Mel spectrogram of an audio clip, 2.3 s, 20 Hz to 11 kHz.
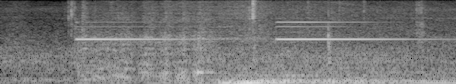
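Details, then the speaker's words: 2007 Ford Mustang GT convertible, dealer-maintained, 40,696 miles: starter whirs briefly, the V8 catches at once and settles into a steady, even idle with no misses or knocks; runs strong and smooth. "right up, runs super strong and smooth."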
